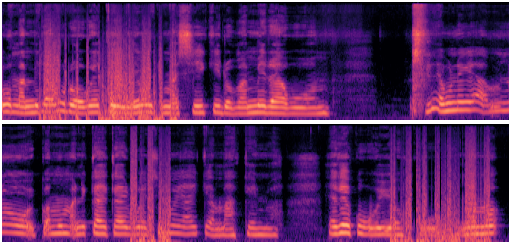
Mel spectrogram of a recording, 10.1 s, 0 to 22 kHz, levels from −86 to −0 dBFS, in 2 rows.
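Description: Loose connector crackle chops the speech at 0.37–1.73 s, at 6.35–6.75 s after "iko omo mani kaikai", and at 8.95–9.94 s. Here a worn contact makes and breaks irregularly. The waveform shows ragged dropouts and spikes, and the spectrogram shows scattered broadband vertical streaks.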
